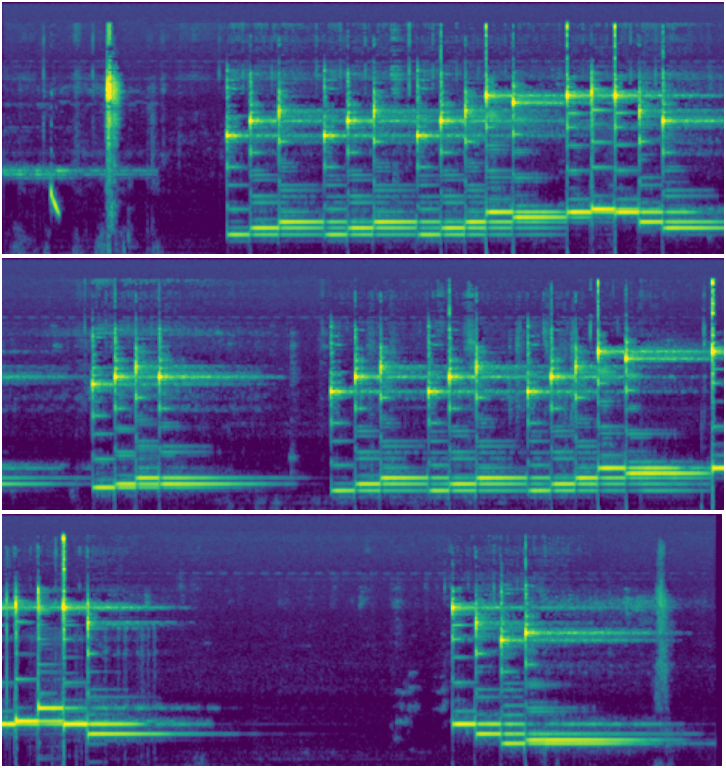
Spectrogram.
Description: (The clip might have some minor noise)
